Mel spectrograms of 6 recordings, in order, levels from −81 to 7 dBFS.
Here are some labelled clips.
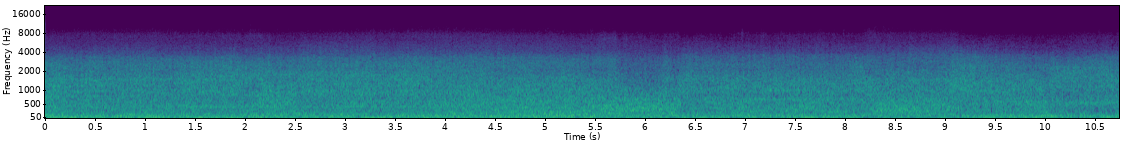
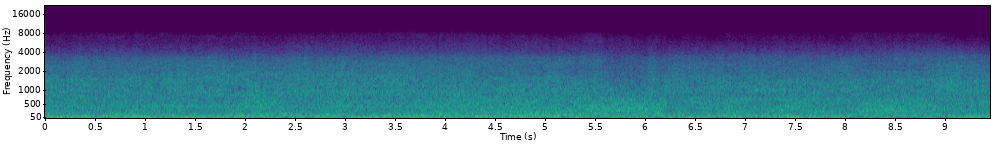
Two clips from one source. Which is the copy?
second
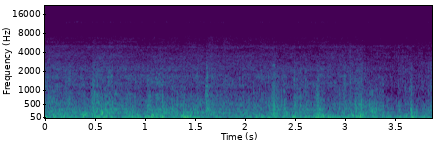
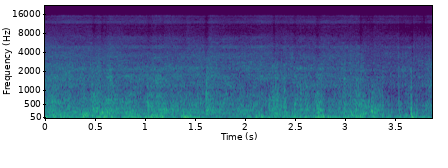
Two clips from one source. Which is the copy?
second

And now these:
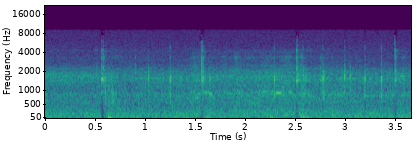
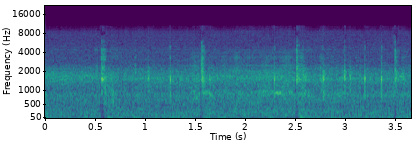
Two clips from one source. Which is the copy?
second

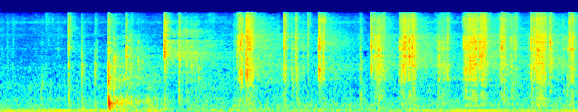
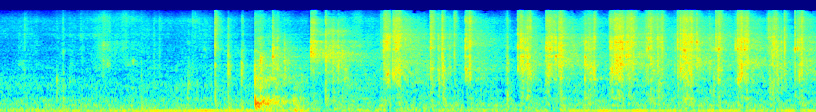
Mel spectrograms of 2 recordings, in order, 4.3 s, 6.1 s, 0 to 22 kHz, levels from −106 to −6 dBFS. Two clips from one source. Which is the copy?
second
